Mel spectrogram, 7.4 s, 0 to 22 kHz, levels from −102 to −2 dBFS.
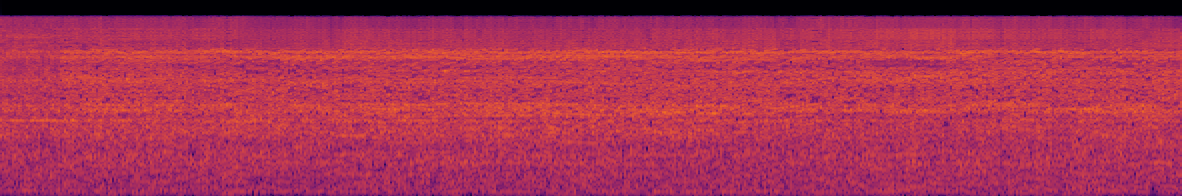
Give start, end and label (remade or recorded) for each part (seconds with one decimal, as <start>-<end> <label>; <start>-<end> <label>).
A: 0.0-1.2 recorded; 1.2-2.3 remade; 2.3-5.4 recorded; 5.4-7.4 remade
